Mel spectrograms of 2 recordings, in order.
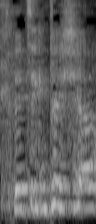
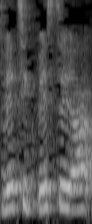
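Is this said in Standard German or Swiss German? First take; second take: Swiss German; Standard German. First: It is said in Swiss German dialect. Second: It is said in Standard German.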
